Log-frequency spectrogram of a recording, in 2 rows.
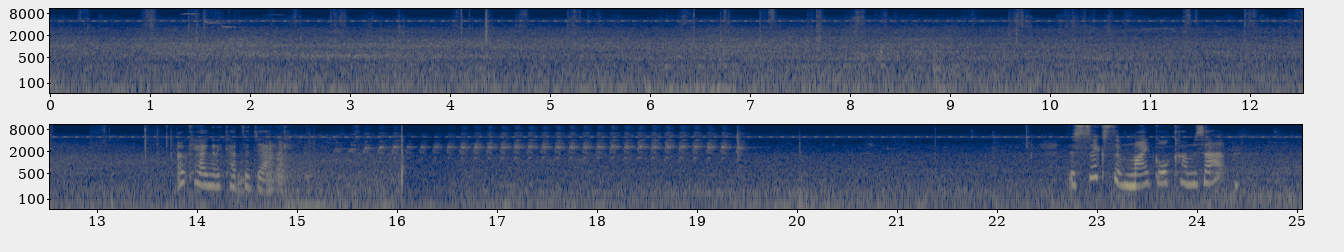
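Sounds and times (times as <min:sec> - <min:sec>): high insect trill: 0:00.0 - 0:25.0
bird chirps: 0:01.3 - 0:02.3, 0:15.1 - 0:19.5.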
